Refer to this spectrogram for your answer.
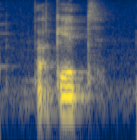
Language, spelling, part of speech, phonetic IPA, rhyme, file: German, Baguette, noun, [baˈɡɛt], -ɛt, De-Baguette.ogg
- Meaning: baguette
